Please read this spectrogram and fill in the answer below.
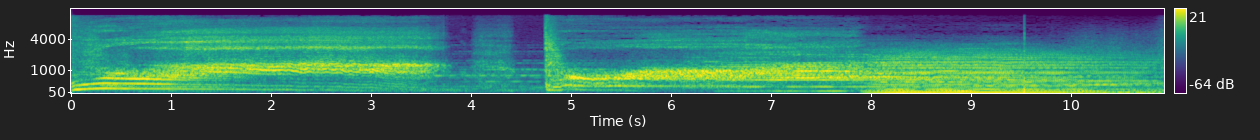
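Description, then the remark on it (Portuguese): A car engine revs hard, its whining tone rising and shifting before dropping out briefly mid-clip, then returns as a loud, steady rumble with a low pulsing throb. No one speaks. “Eu tô num carro a 60 km por hora.”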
